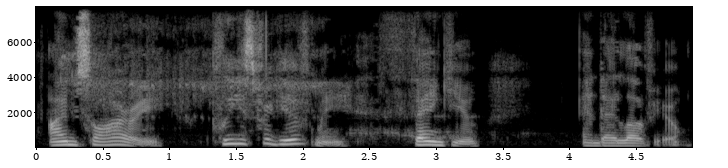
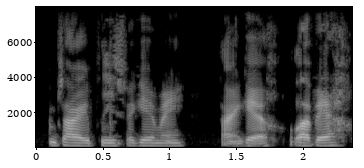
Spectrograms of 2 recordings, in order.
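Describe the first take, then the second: First: It sounds heartfelt and sincere. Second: It sounds careless and insincere.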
